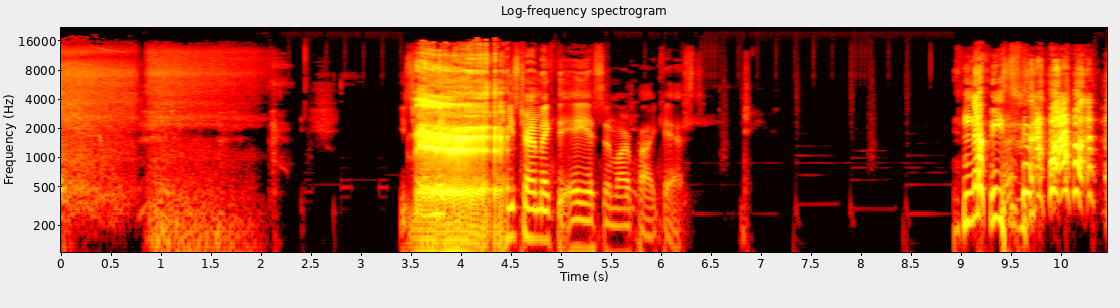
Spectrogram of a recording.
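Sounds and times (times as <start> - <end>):
person breathing heavily against the microphone: 0.0 - 2.8
speech: 3.4 - 7.0, 9.0 - 10.4
laughter: 9.0 - 10.4.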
